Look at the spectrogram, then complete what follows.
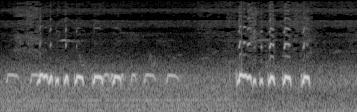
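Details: ['Local zebra dove singing busily, prompting others to join: a run of about ten short, soft cooing notes, a silent stretch, then a second shorter series of five or six coos.']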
